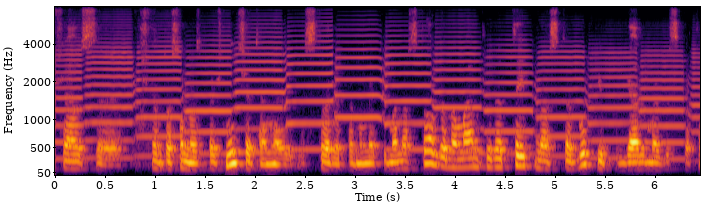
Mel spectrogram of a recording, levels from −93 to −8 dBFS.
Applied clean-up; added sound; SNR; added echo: none; Trumpet; 11 dB; reverberation time 0.2 s.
